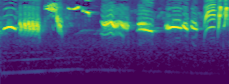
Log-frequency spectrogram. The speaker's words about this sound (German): Und dann gibt es einen sogenannten Zwitscherteil hinten dran. Das sind so ganz stark frequenzmodulierte, ganz breitbandige Laute, die auch sehr hochfrequent sein können und ganz schnell, also mit einer hohen Rate produziert werden, was wie so ein Gezwitscher ist.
